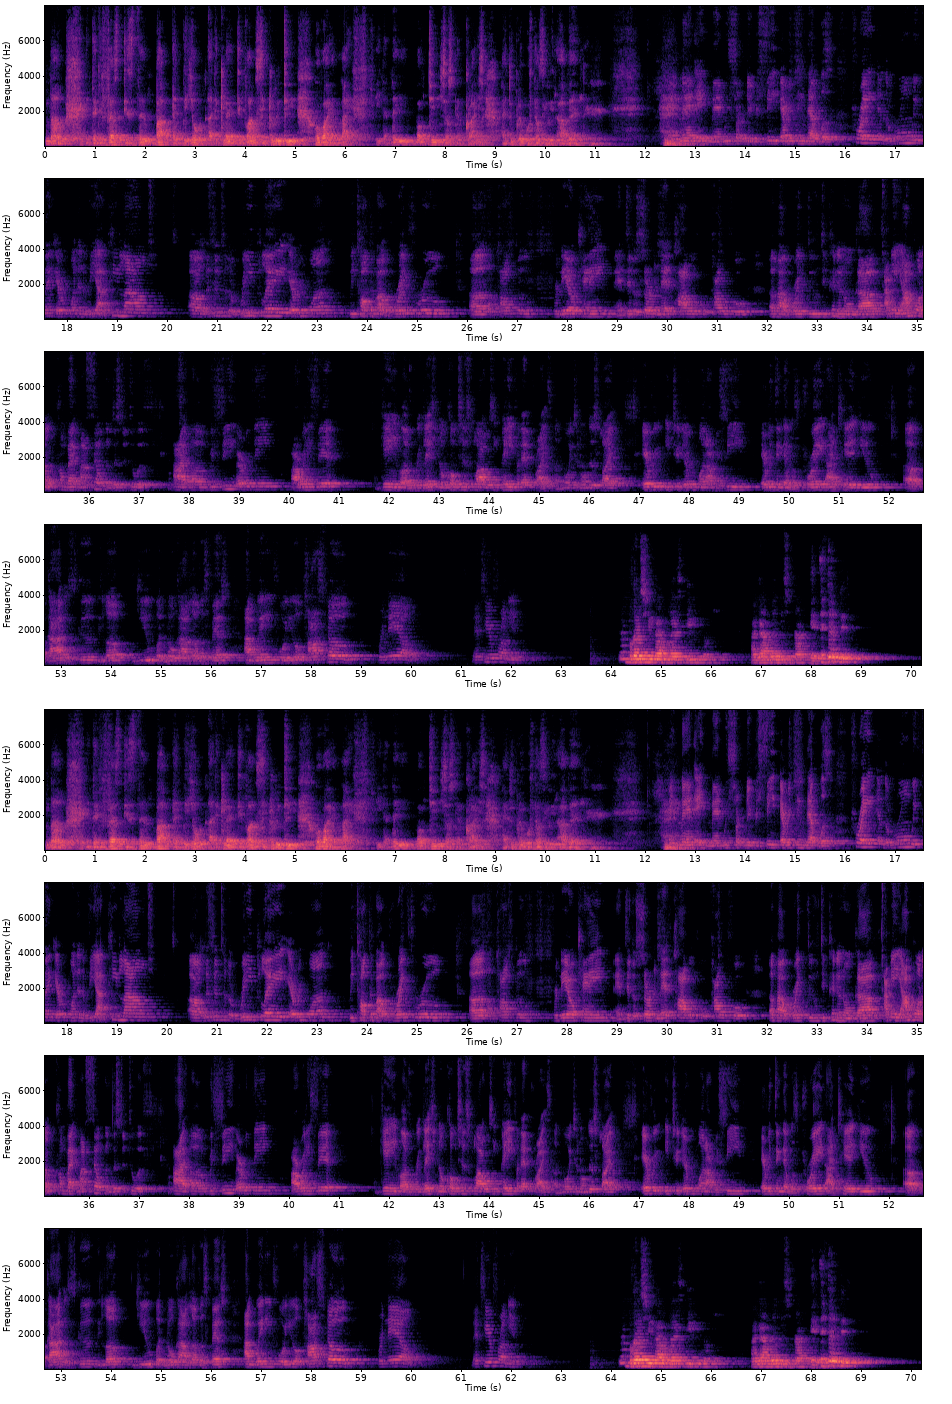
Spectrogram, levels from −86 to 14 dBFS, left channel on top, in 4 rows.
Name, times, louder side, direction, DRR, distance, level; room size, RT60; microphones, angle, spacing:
voice 1, 0.0-11.8 12.3-12.9, equal, 75° left, 1 dB, 0.6 m, -25 dB
voice 2, 12.2-19.7 20.4-23.3 23.6-25.5 26.0-27.3 27.7-31.5 32.0-37.1 37.7-39.6 40.0-40.8 41.7-46.5 47.0-49.1 49.4-51.7 52.3-54.1 54.4-56.3 56.6-58.7 59.3-60.0 61.2-62.1, right 1 dB, 45° right, 1 dB, 0.4 m, -35 dB
voice 3, 64.1-65.9 66.8-68.7, right 1 dB, 20° left, -5 dB, 0.8 m, -21 dB
2.6 x 2.1 x 3.2 m, 1.3 s
head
